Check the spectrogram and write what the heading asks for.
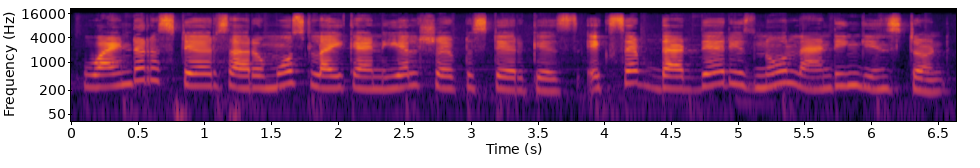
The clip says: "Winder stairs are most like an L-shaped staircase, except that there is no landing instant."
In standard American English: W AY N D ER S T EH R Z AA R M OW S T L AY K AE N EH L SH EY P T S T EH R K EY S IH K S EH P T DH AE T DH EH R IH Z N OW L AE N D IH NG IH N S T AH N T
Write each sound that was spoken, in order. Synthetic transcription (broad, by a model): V AY N D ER S T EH R S AA R M OW S T L AY K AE N EH L SH EY P T S T EH R K EY S IH K S EH P T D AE T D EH R IH Z N OW L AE N D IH NG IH N S T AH N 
